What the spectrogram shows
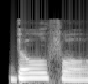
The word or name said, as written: dolefulness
